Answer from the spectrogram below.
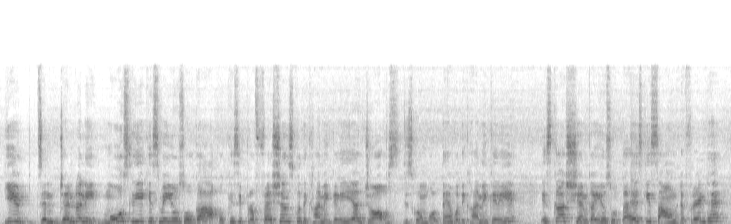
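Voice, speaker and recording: A woman teaching English spelling rules, talking slowly and deliberately, spelling words out letter by letter and asking her learners questions. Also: high voice, bright, forceful tone. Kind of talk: online lesson in Hindi-English mix. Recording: echoey room, faint background noise.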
